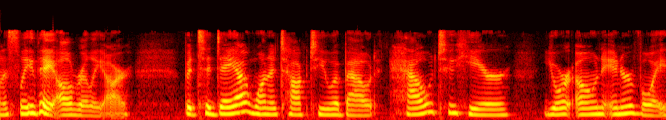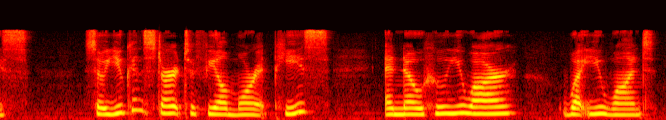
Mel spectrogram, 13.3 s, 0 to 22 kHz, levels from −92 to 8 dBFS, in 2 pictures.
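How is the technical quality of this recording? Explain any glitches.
The recording has one brief glitch, at 1.08 to 1.11 s, just after "they all really". It is concealed Bluetooth headset packet loss. About 22.5 ms of audio never reached the phone, which fits a short run of three 7.5 ms mSBC frames. The receiver filled the gap by repeating the best-matching stretch of the preceding waveform. The fill is short, so it comes through as a brief buzzy hold at full level with a slight warble as the real audio resumes. The link itself runs wideband mSBC, with speech band-limited to 8 kHz.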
